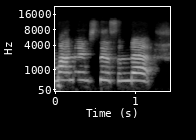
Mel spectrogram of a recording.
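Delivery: put-on squeaky, high little Texan Southern girl voice. Quoting a little girl introducing herself, in a squeaky Southern Texan girl voice. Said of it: "real squeaky voice having little girl".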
